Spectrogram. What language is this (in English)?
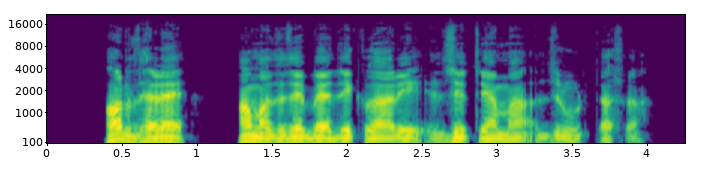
Kullu Pahari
